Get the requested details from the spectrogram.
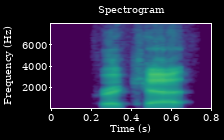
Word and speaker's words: croquet: You said C-O-R-O. – No, C-R. So if I say that, why are you saying core? – Oh, there's nothing in between the C and the R. Croquet. Is that how you say it? – Croquet.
